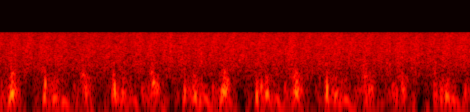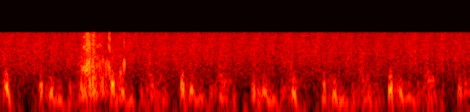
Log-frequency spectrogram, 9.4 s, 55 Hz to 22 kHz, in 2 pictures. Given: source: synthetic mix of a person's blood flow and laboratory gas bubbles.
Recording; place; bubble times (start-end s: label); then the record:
Doppler ultrasound of blood flow; precordium
5.50-6.00 s: bubbles
From the record:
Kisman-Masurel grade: 212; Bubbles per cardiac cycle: several, 3 to 8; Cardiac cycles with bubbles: 1 to 10%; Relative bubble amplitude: moderate (0.250 to 0.450); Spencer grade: 1 (occasional bubble signal discernible with the cardiac motion signal, with majority of cardiac periods free of bubbles); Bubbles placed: anywhere in the cardiac cycle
